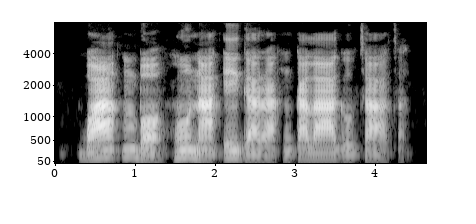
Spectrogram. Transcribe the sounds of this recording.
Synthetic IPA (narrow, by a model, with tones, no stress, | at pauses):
ɡ͡baː˨˦m̩˦bɔ˨hʊ˦na˨ɪ˦ɡa˨ɾa˨ŋ̩˨ka˦la˦a˦ɡʊ˨taː˦a̰˨ta̰˨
